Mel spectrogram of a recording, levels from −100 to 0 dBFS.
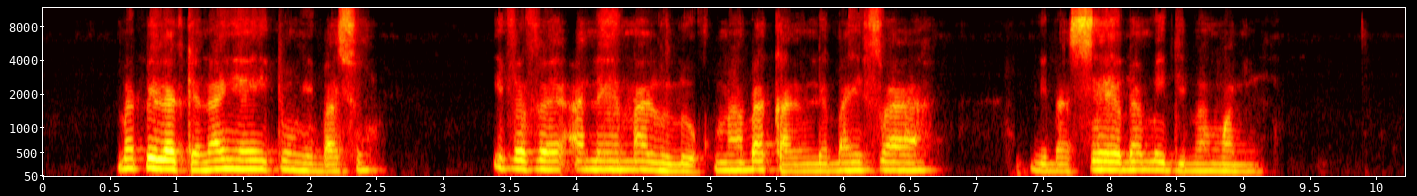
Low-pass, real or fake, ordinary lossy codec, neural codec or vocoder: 10.8 kHz; fake; Opus, 16 kbps; codec, 24 kHz, 3 kbps, HILCodec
